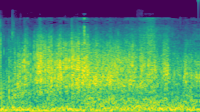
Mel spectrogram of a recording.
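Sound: bomb explosion sound effect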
